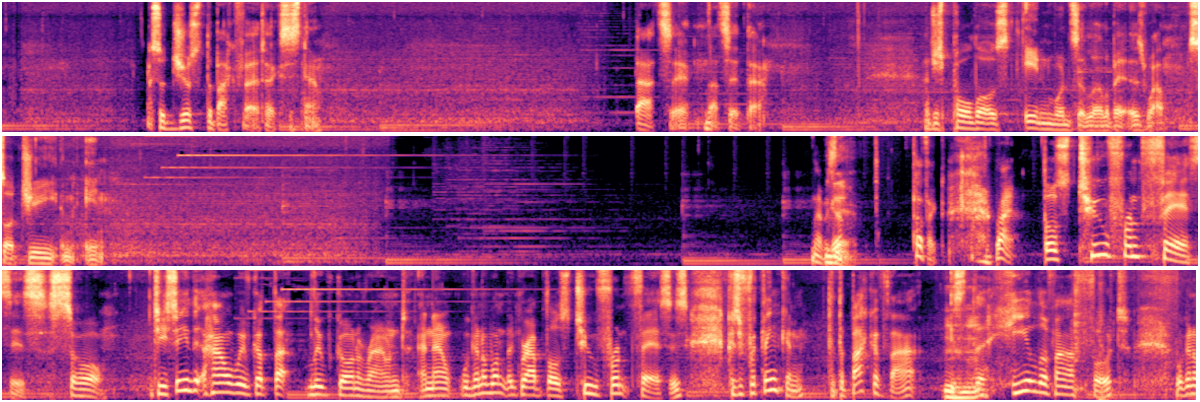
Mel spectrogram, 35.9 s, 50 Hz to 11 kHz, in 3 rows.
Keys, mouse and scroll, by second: 1.7-3.6 middle drag, 4.0 click, 4.9 click, 6.4-7.2 drag, 8.0 shift+click, 8.7-11.9 middle drag, 12.3 KP_1, 14.0 g, 15.5 x, 19.0 click, 20.9-25.1 middle drag, 25.6 click, 26.6-31.2 middle drag, 31.8-33.3 middle drag.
